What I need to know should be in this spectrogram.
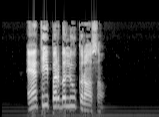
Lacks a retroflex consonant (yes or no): yes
